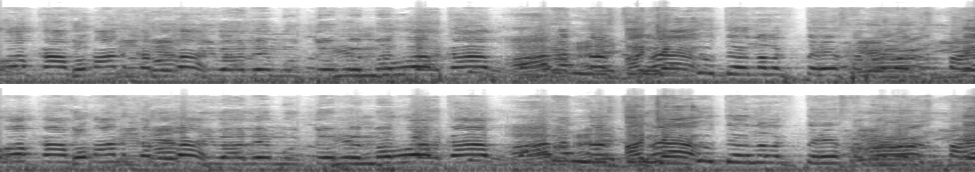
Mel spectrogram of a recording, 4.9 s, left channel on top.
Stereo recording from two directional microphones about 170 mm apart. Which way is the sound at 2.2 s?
75° right (ahead or behind).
